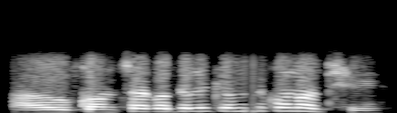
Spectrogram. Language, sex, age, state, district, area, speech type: Odia, male, 60+, Odisha, Bhadrak, rural, conversation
